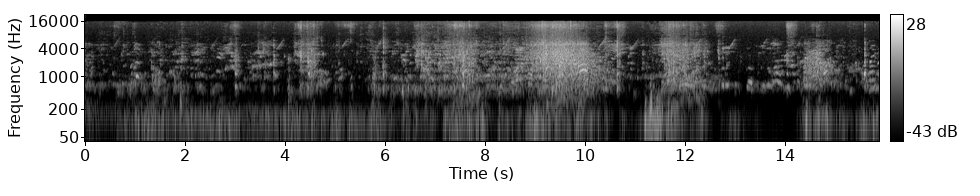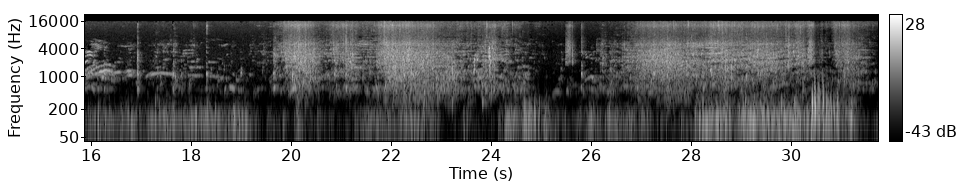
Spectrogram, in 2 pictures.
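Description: Small waves washing onto a sandy shore, with wind rumbling on the microphone, louder in gusts about eleven seconds in and near the end. People's voices talk at times.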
